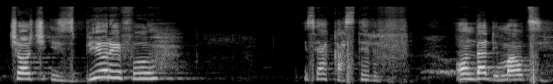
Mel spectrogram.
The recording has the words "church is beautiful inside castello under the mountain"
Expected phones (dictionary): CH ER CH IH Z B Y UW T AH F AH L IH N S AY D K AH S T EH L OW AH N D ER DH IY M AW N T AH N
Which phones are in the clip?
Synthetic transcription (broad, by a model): CH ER CH IH Z B Y UW T AH F AH L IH S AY K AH S T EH L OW N D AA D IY M AW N T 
